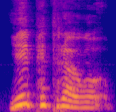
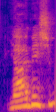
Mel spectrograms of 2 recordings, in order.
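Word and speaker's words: יפת: 이걸 예페트라고 번역해야죠. 예. 서양 애들의 이제 규정을 전제로 하더라도 예페트 이거잖아요. 예펫, 예펫, 예페트. 근데 이거는 뭐예요? 야벳이라고 하잖아요. 야, 패도 아니야 패. 일본 소리라고 그랬잖아요. 제가 이게 왜 피읍 발음을 못해?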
